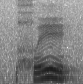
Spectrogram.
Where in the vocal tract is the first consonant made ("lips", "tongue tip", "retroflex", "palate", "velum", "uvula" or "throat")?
uvula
